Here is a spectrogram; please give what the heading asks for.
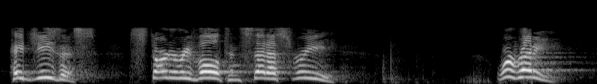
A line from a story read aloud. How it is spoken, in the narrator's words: the Jews just shouted out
